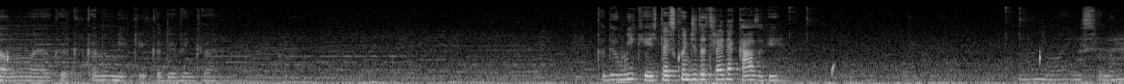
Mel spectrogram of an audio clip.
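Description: A short click recurs at a strikingly even 0.6 s spacing from 0.43 s to 11.23 s, about twenty in all, heard as clock drift buffer slips. The likely cause is two devices running on separate clocks, mismatched by roughly 500 ppm, so the buffer between them drifts until a small block of around 15 samples is dropped or repeated. The metronomic regularity and the absence of any audible gap distinguish this from random clicks or network dropouts.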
